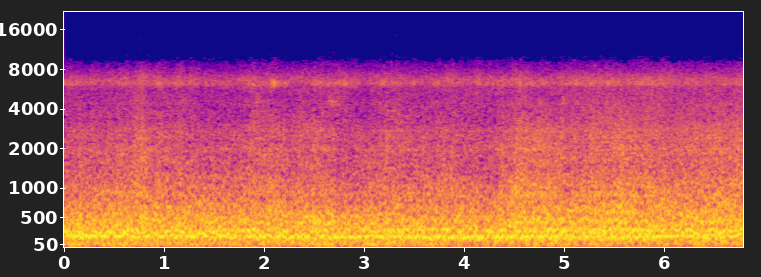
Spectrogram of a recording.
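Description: Passenger train running at speed, heard from inside the carriage: a steady rumble of wheels on track with even noise throughout.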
